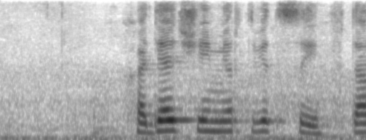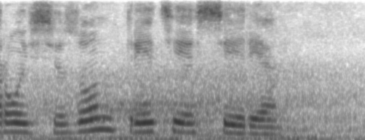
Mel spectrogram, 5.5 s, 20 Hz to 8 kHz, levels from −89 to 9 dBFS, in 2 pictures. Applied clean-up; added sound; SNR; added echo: none; none; none; none.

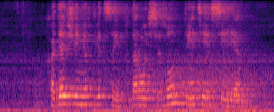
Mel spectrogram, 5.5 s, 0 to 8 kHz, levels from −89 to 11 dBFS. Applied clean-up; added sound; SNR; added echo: none; none; none; reverberation time 1.1 s.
